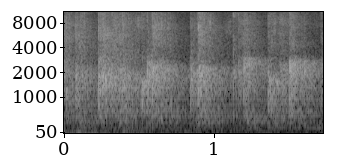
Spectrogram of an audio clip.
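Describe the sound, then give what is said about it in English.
An audience gives a man a round of applause in a steady wash of clapping, with soft swells every few tenths of a second, moderately quiet, with no one speaking over it. “Why don't you guys give him a round of applause there?”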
